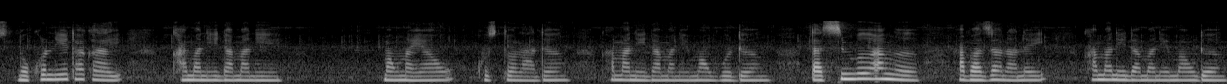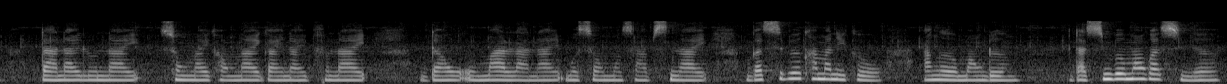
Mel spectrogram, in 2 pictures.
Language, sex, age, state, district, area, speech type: Bodo, female, 30-45, Assam, Kokrajhar, rural, spontaneous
